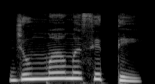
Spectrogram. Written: ಜುಮ್ಮಾಮಸೀದಿ

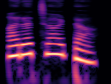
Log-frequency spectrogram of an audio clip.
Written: ಅರಚಾಡು

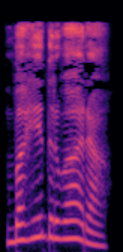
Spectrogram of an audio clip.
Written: ಬಹಿದ್ರ್ವಾರ

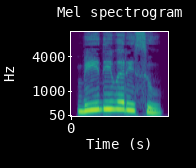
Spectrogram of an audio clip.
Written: ಬೀದಿವರಿಸು

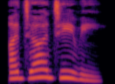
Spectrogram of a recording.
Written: ಅಜಾಜೀವ

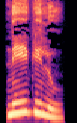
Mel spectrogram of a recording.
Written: ನೇಗಿಲು

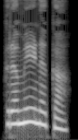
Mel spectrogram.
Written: ಕ್ರಮೇಣಕ

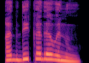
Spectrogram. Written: ಅದ್ದಿಕದವನು

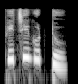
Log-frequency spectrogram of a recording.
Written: ಪಚ್ಚುಗೂಟ

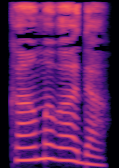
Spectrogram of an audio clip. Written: ಕೋಮುವಾದ

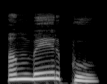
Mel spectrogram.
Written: ಅಂಬೇರ್ಪು

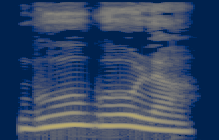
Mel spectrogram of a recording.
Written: ಭೂಗೋಳ

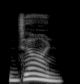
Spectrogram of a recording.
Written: ಜಾನು

